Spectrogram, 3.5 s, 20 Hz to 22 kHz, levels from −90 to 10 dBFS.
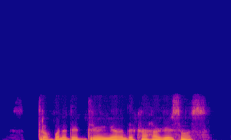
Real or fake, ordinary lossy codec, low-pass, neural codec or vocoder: fake; MP3, 64 kbps; 7.2 kHz; codec, 16 kHz, 4.8 kbps, FACodec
